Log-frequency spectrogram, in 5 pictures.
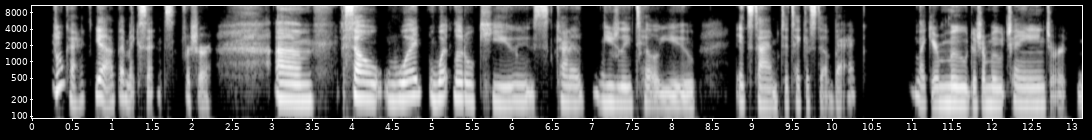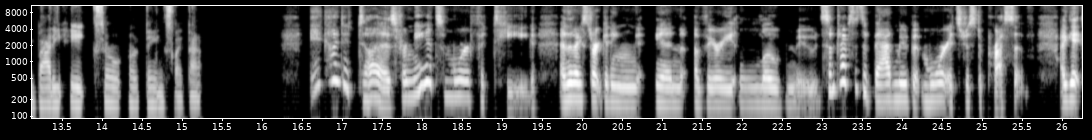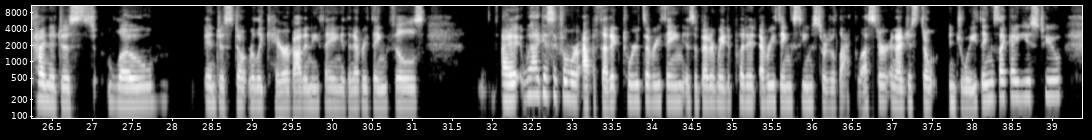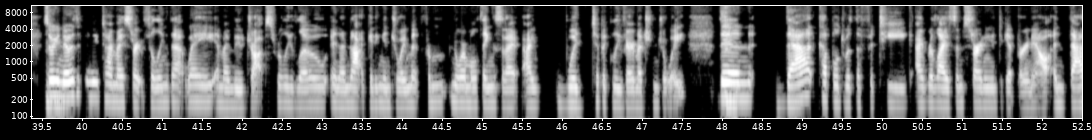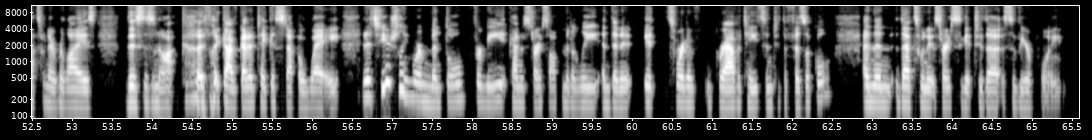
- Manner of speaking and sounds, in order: other background noise; laughing while speaking: "good, like"
- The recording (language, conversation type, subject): English, unstructured, How can one tell when to push through discomfort or slow down?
